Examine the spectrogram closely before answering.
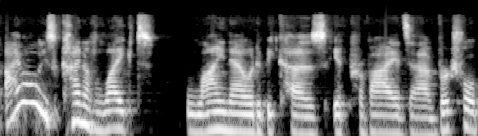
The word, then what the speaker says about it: Linode: supposed to pronounce it Linode and not Linode, because if it gets too close to Linux, it might run afoul of some legal thing. So they probably call it Linode. It sounds nicer as Linode anyways.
